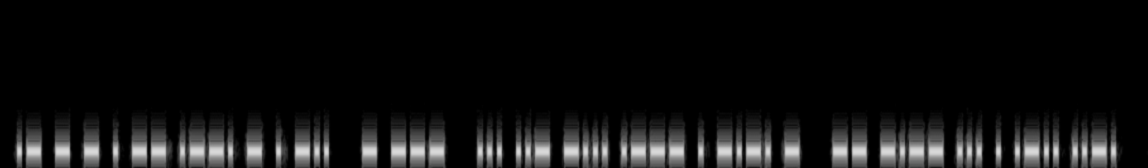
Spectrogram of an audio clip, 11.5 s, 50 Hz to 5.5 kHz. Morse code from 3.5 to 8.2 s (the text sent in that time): TO SUBJECT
